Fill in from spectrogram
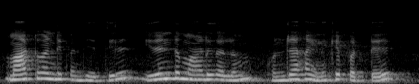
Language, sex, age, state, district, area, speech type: Tamil, female, 18-30, Tamil Nadu, Thanjavur, rural, spontaneous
